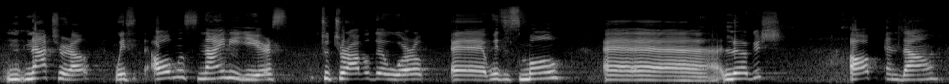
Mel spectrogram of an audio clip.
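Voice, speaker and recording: A woman's voice: fairly high pitch, slow. A woman from Cuba, speaking at a seminar in hesitant English full of fillers and restarts. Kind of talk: halting public remarks. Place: conference hall.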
